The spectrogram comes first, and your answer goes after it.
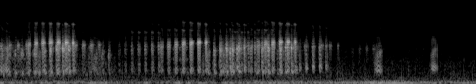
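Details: Close Tokyo Daruma pond frog calls from a flooded rice field chorus in rural Japan, May 2022: three rapid rattling trains of pulses, each under a second, followed by two brief isolated croaks as the calling fades.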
